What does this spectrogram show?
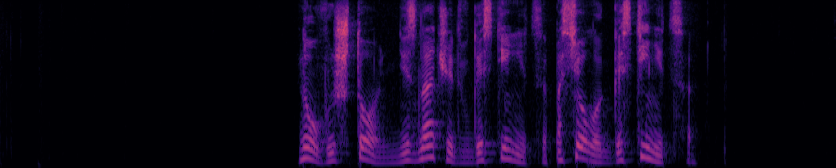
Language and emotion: Russian, neutral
